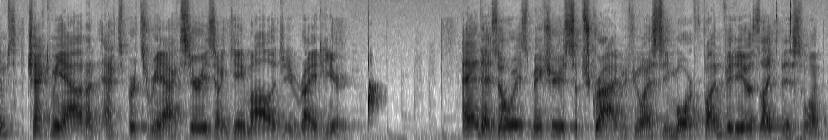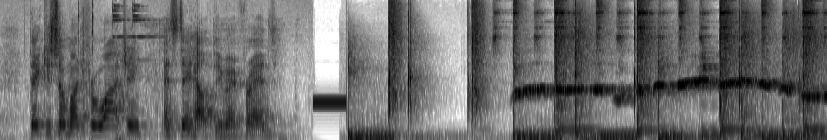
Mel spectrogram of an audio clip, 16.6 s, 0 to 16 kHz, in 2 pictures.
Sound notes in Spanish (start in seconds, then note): 11.4 pitido; 13.2 música alegre y silbidos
